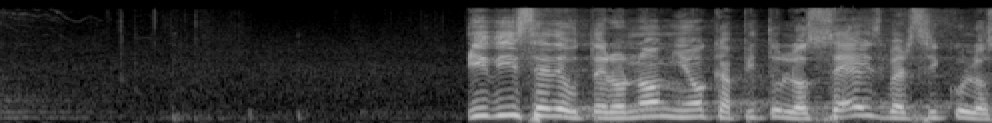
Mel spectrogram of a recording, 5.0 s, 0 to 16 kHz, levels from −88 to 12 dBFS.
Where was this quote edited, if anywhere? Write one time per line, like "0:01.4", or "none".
none

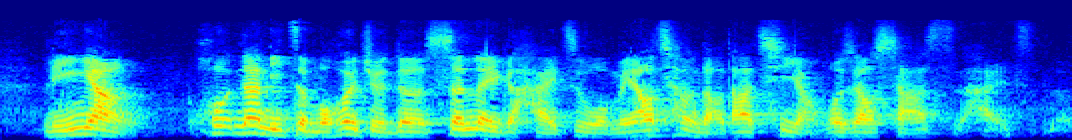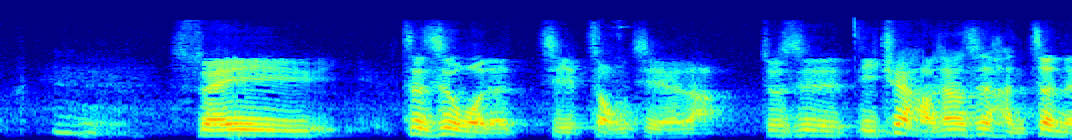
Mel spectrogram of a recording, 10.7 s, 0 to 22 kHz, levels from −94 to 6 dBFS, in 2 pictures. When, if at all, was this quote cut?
0:05.5

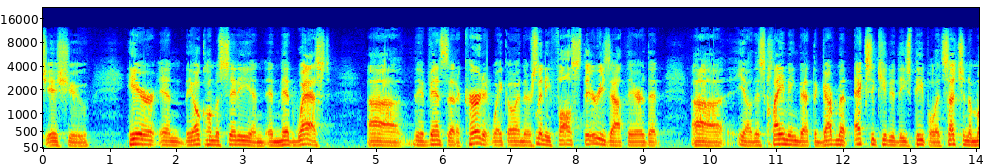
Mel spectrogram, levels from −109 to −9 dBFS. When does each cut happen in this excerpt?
0:07.4

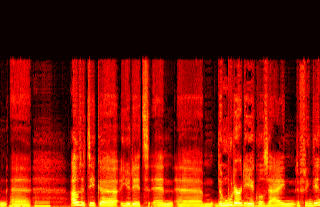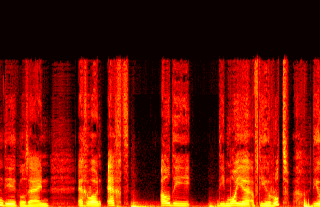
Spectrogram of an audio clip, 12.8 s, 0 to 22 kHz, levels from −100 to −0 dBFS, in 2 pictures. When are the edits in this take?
0:05.9

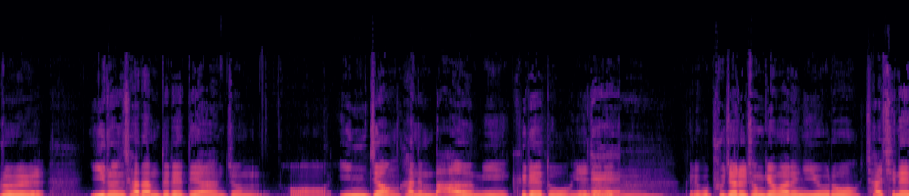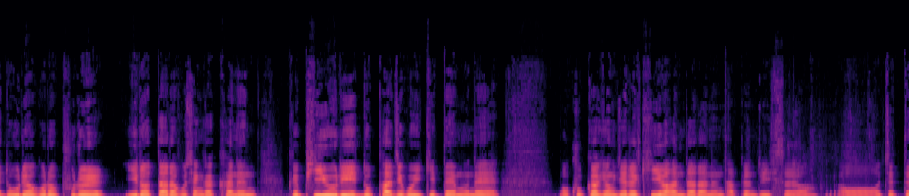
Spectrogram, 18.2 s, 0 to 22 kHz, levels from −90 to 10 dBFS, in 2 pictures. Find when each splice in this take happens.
0:06.2

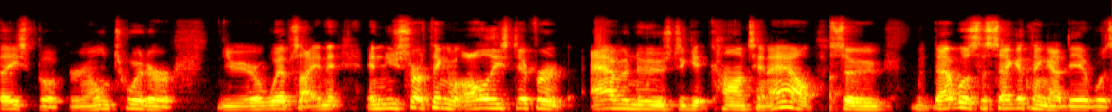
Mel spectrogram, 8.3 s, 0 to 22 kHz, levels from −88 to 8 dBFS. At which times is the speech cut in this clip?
0:06.2

